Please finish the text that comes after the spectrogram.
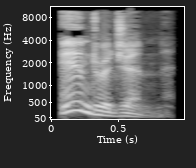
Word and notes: androgen: British English

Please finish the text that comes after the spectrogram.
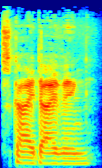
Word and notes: skydiving: American English

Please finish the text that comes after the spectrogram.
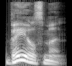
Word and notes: bailsman: British English

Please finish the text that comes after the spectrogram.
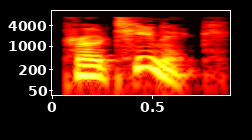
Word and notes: proteinic: British English

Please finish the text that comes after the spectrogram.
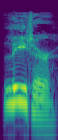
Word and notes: liter: American English

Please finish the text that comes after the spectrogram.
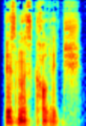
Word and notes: business college: British English

